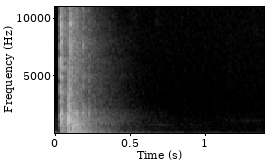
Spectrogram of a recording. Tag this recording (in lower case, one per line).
slam
door
domestic sounds
wood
